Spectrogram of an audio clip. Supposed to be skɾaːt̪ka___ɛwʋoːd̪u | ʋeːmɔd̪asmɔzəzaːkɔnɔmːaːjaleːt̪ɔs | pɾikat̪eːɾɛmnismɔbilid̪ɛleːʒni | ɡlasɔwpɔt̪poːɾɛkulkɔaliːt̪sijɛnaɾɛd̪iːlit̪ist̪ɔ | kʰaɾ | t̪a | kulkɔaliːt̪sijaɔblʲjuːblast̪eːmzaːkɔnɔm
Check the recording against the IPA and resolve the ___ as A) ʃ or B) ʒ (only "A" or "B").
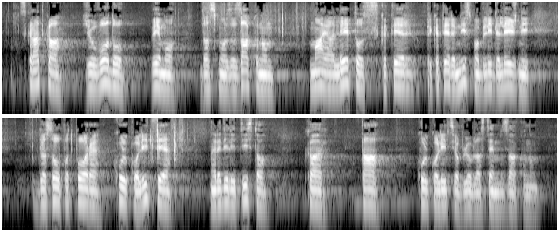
B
